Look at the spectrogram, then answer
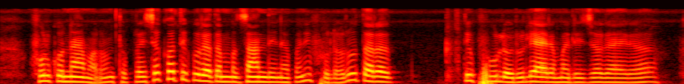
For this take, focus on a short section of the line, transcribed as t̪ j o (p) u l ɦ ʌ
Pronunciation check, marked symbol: incorrect: pʰ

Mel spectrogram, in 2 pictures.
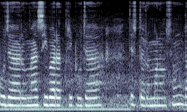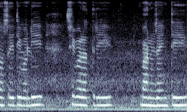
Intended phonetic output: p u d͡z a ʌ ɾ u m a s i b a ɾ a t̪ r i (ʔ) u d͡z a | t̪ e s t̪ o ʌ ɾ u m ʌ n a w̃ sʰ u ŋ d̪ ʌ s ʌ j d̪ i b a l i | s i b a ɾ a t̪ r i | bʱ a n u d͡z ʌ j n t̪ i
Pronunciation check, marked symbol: incorrect: p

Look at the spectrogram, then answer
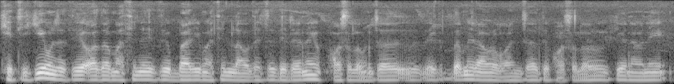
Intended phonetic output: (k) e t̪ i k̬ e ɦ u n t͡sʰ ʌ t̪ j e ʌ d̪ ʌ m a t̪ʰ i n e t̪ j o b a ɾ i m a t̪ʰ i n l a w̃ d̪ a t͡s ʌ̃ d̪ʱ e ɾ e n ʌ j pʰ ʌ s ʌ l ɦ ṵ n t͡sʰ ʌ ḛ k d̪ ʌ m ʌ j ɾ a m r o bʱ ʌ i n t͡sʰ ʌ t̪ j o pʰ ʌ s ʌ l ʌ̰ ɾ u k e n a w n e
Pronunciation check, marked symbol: incorrect: kʰ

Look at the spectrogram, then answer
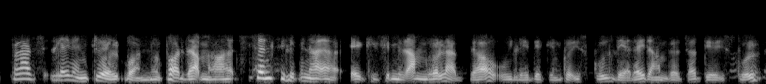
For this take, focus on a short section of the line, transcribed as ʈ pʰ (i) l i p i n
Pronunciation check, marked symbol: correct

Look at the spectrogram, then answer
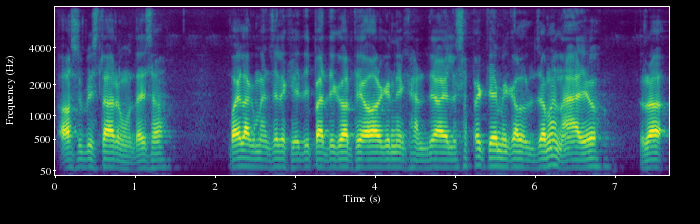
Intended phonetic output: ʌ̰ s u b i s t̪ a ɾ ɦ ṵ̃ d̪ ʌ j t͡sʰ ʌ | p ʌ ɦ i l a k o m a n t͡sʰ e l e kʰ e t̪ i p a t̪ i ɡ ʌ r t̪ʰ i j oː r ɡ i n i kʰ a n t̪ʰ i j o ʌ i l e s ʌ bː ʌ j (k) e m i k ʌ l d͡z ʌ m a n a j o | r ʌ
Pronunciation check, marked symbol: correct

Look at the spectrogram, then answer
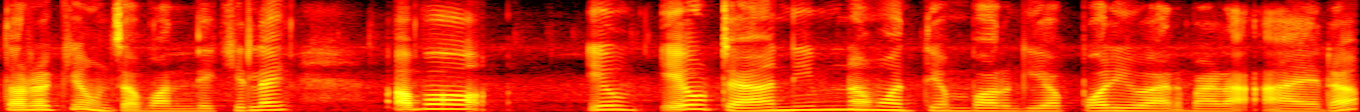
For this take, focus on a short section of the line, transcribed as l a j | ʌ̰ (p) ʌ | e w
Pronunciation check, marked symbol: incorrect: b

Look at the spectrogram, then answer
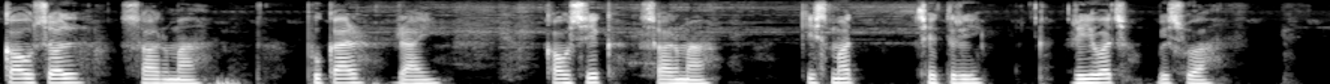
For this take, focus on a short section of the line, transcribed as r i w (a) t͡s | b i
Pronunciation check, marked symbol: incorrect: ʌ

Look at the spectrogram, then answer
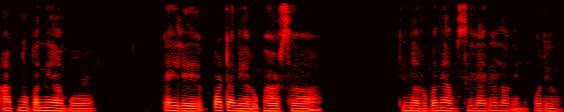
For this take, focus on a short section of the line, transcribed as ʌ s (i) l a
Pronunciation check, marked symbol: correct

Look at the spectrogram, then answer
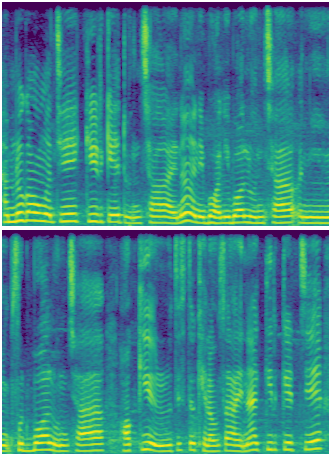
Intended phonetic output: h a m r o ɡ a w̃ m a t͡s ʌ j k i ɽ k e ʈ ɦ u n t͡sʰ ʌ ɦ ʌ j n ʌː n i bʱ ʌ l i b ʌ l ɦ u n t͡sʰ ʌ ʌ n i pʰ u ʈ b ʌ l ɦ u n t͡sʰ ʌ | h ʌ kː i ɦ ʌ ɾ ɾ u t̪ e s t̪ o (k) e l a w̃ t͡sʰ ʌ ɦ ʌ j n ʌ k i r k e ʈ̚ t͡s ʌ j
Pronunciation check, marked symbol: incorrect: kʰ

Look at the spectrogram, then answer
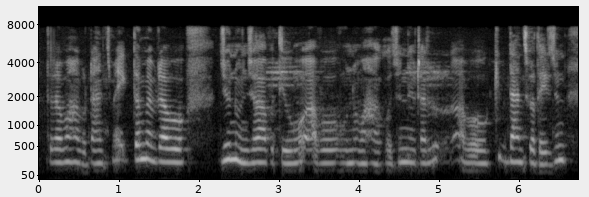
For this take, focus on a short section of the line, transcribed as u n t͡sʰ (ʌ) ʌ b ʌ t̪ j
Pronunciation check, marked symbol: correct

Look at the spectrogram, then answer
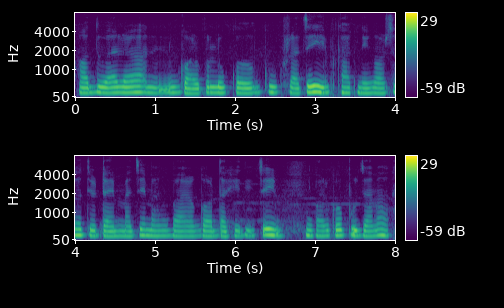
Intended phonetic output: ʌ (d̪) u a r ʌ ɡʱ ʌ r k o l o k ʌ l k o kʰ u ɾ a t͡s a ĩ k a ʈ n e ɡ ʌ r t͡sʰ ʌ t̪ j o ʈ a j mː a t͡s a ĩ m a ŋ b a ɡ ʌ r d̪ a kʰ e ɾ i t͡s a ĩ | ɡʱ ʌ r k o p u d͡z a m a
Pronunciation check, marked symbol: correct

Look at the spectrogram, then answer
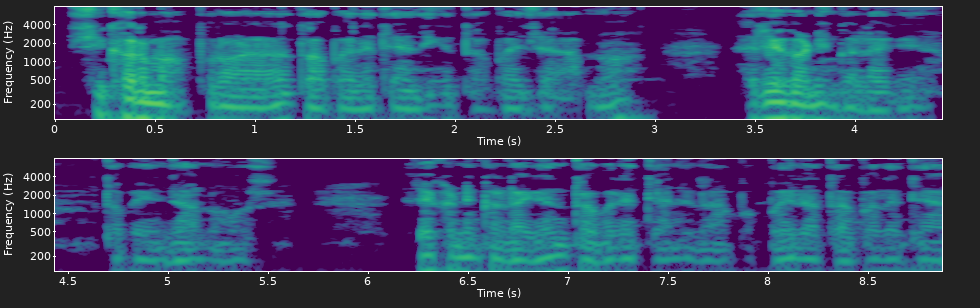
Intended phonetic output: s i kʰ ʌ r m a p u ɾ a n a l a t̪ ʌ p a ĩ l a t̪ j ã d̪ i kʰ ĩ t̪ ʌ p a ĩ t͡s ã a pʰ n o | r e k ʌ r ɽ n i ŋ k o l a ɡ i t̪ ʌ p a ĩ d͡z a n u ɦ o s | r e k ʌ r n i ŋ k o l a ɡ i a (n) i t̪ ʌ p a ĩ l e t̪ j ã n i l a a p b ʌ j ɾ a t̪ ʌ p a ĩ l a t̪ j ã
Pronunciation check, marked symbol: correct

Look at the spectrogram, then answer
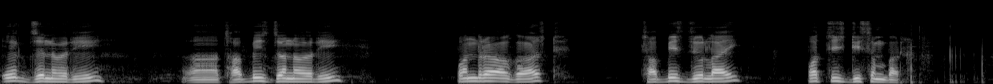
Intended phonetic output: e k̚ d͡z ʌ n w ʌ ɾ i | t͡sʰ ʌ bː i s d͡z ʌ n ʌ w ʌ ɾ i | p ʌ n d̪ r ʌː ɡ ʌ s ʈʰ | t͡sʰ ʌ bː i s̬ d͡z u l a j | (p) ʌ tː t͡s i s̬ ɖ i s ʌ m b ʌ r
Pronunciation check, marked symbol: correct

